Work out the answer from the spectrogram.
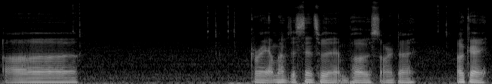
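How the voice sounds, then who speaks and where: Low-voiced, sleepy man giving a tutorial. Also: completely flat delivery, normal speed, slight background noise. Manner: sleepy, rambling, self-deprecating. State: tired, sleepy. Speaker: tutorial host. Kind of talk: unscripted software tutorial, casual.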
